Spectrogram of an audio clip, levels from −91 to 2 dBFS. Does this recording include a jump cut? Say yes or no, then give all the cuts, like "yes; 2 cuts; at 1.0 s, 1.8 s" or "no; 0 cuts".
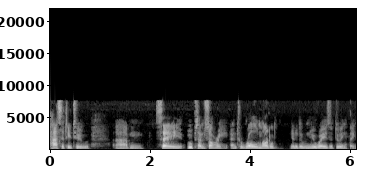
no; 0 cuts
